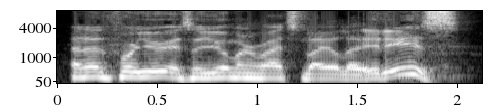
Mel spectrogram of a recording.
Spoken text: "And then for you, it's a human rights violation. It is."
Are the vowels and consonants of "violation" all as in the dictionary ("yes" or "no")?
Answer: no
